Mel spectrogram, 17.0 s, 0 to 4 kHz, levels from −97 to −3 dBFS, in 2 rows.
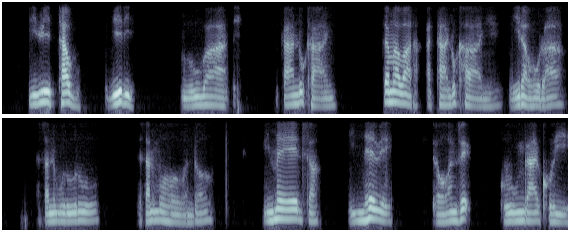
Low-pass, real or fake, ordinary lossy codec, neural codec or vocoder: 3.6 kHz; fake; Opus, 64 kbps; codec, 16 kHz, 0.8 kbps, ZipCodec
